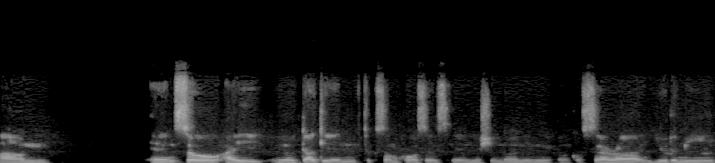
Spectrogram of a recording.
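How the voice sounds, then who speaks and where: A man with a Singaporean accent, fairly slow pace, and fairly even intonation. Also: medium pitch for a man. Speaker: software test engineering leader. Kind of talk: technical talk. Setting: video call. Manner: halting, many fillers.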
